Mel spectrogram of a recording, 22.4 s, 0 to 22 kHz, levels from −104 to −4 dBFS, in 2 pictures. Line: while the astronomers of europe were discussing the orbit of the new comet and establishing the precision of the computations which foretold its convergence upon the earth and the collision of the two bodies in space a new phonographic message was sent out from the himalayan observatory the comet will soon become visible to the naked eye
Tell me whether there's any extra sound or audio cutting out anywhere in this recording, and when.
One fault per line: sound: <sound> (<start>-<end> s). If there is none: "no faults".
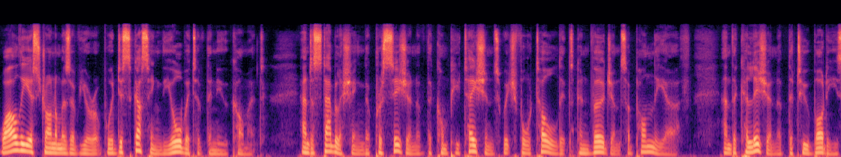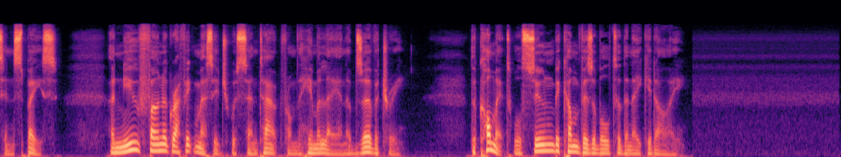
no faults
